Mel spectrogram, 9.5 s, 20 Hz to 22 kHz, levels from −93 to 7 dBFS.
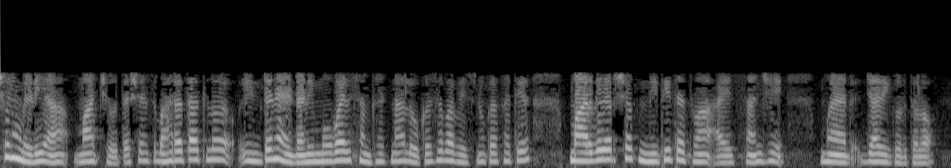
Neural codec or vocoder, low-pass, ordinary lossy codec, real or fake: none; 3.6 kHz; none; real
